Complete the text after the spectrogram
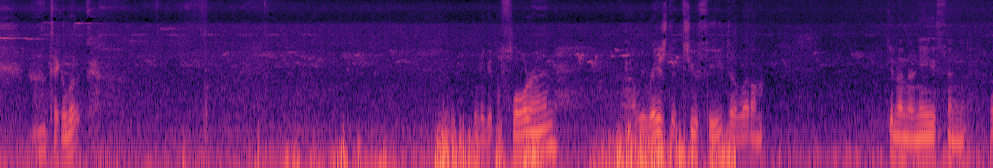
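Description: A middle-aged man talks calmly, close by.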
